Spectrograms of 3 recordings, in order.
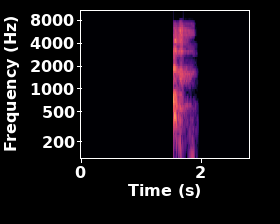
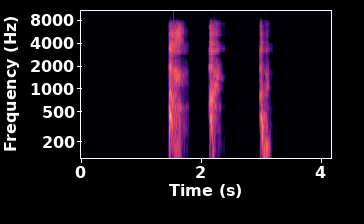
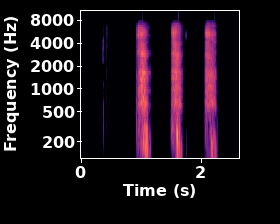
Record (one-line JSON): {"cough_length": "2.8 s", "cough_amplitude": 28700, "cough_signal_mean_std_ratio": 0.2, "three_cough_length": "4.2 s", "three_cough_amplitude": 30074, "three_cough_signal_mean_std_ratio": 0.26, "exhalation_length": "2.6 s", "exhalation_amplitude": 25324, "exhalation_signal_mean_std_ratio": 0.33, "survey_phase": "beta (2021-08-13 to 2022-03-07)", "age": "45-64", "gender": "Female", "wearing_mask": "No", "symptom_shortness_of_breath": true, "smoker_status": "Never smoked", "respiratory_condition_asthma": false, "respiratory_condition_other": false, "recruitment_source": "REACT", "submission_delay": "1 day", "covid_test_result": "Negative", "covid_test_method": "RT-qPCR"}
